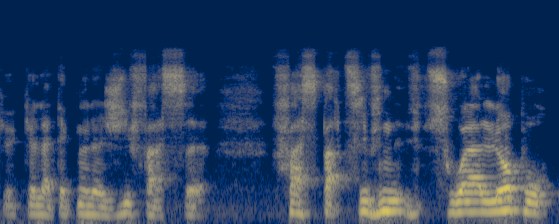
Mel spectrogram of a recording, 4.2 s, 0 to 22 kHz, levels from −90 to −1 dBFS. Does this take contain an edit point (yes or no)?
no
